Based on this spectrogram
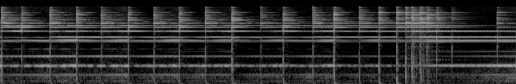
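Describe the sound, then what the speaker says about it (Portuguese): A traditional Tibetan Buddhist hand bell rung in steady repeated strikes, bright sustained metallic tones overlapping into a shimmering ring that swells near the end, close and alone. "Simplesmente toca o sino dessa forma."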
